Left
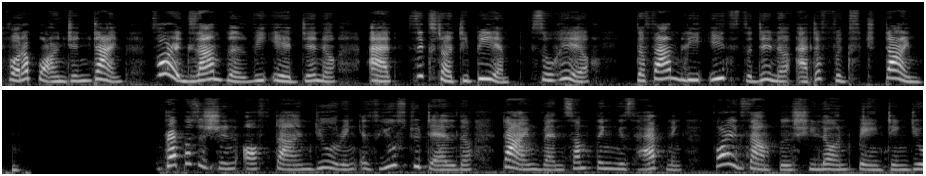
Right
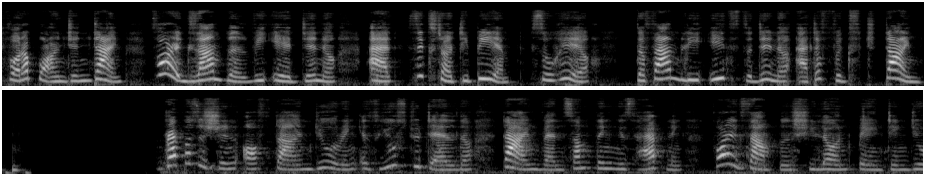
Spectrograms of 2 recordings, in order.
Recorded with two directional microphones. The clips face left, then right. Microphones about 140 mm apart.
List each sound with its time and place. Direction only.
0.0 s a woman's voice: 30° left (ahead or behind)
11.1 s a woman's voice: 10° left (ahead or behind)
11.6 s a woman's voice: 25° left (ahead or behind)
